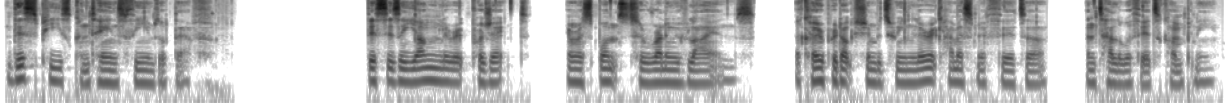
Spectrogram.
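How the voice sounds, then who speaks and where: A man's voice: medium pitch, flat delivery, a little slow, warm tone, no echo, clean studio sound. A man reading scripted credits as an announcer.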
